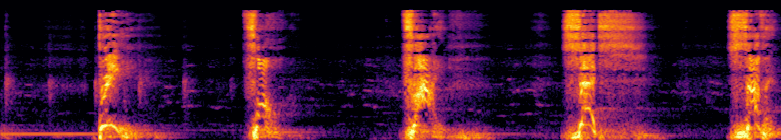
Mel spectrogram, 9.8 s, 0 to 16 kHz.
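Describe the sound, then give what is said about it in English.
Five deep breaths in and out during a guided prayer exercise, each a strong, breathy rush spaced about two seconds apart against near silence. “Any heaviness upon your spirit, taking a deep breath 8 times. 1. Out. 2.”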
